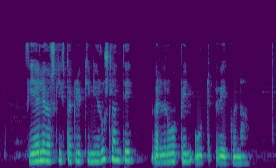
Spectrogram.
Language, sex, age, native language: Icelandic, female, 50-59, Icelandic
